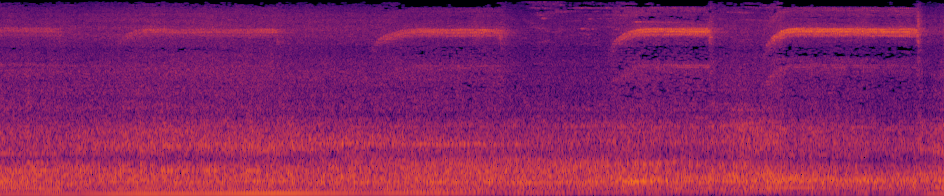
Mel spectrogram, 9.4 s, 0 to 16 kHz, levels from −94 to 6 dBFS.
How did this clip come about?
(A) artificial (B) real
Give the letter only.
B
